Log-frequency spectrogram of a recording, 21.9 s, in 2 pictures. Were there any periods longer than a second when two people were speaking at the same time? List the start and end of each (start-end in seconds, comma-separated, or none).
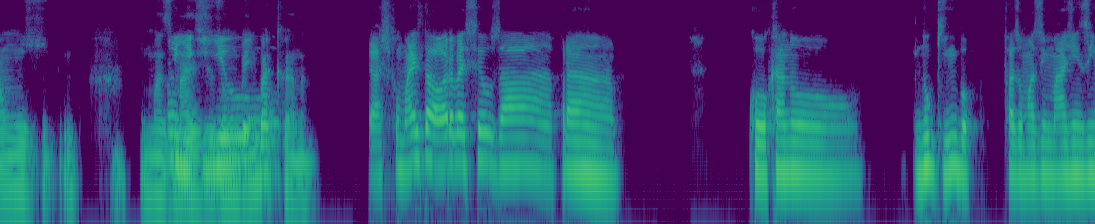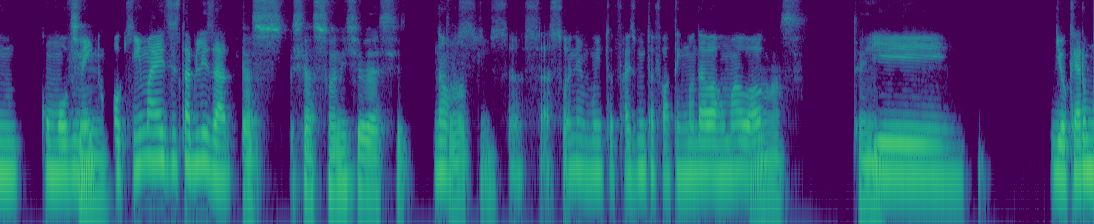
1.7-3.0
